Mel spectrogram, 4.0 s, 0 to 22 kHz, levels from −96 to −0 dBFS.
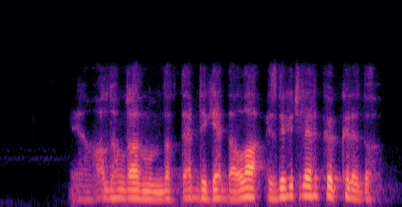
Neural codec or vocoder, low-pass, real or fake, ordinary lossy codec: codec, 16 kHz in and 24 kHz out, 0.6 kbps, FocalCodec, streaming, 2048 codes; 7.2 kHz; fake; Opus, 32 kbps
